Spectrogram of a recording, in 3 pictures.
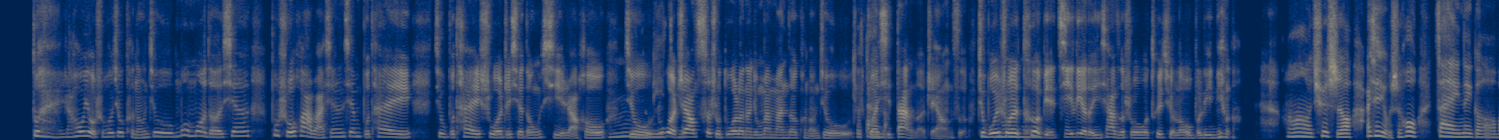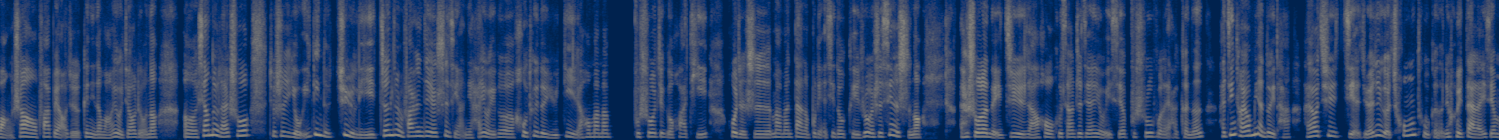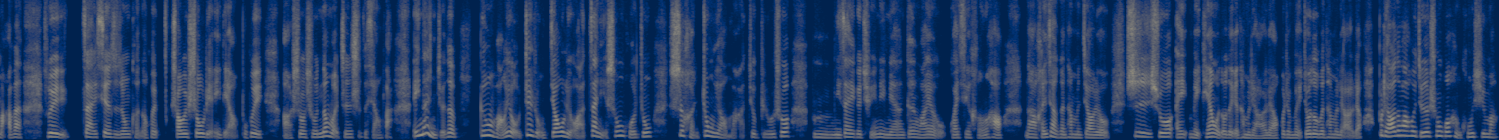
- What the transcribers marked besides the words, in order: laughing while speaking: "你了"; teeth sucking; laughing while speaking: "哎说了哪句"; laughing while speaking: "就会带来一些麻烦"; tsk
- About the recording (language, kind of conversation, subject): Chinese, podcast, 你在社交媒体上会如何表达自己的真实想法？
